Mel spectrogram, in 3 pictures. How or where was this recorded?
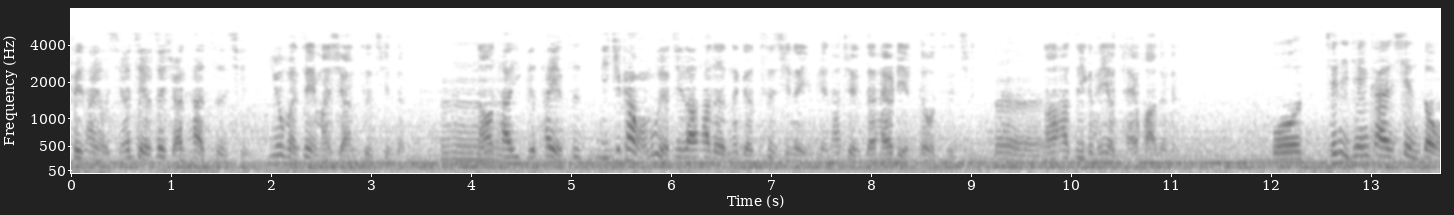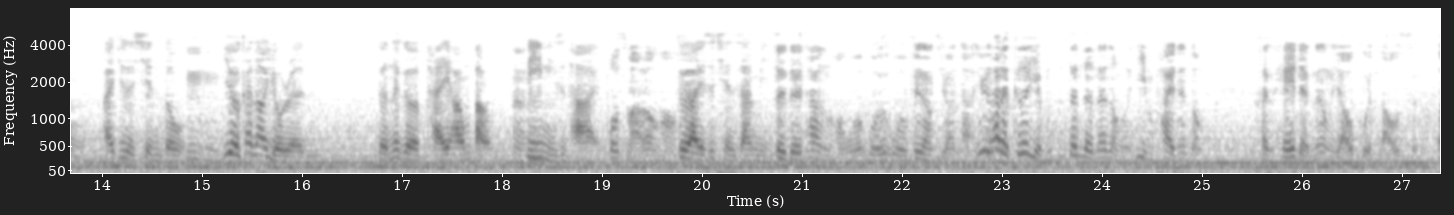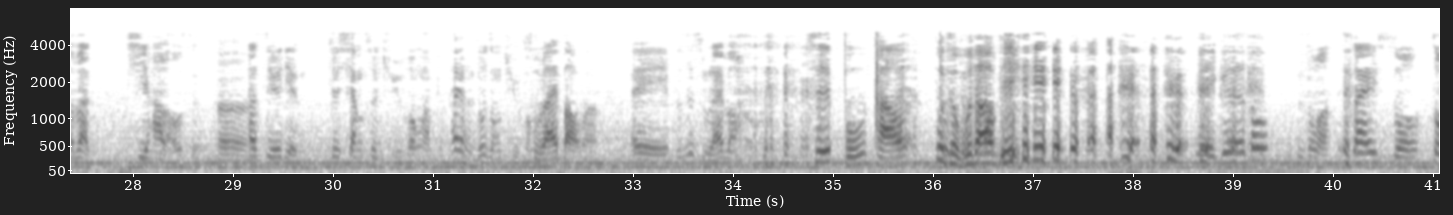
inside a vehicle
